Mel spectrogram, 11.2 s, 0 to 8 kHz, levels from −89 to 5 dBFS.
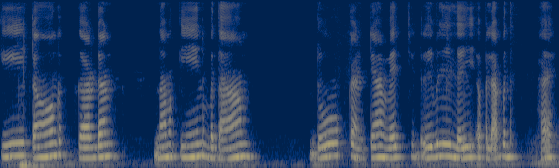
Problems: constant background noise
